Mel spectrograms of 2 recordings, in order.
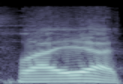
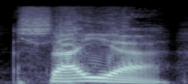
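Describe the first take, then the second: First: It starts with a lisped, tongue-tip th sound. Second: It starts with a plain hissing s sound. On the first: "Cedal ya. Kayak orang manja" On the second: "Ngomong saya pakai S"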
